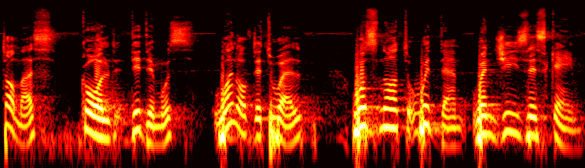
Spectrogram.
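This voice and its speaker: Slow dark-voiced man with cathedral echo. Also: mid-range voice, very animated, husky. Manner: measured, deliberate proclamation. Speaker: gospel reader at Mass. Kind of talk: solemn liturgical reading. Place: large church. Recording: long church reverb.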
